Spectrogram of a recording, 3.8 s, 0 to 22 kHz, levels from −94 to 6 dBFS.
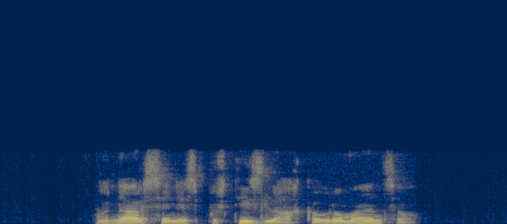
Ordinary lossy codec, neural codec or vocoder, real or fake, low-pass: none; none; real; 7.2 kHz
